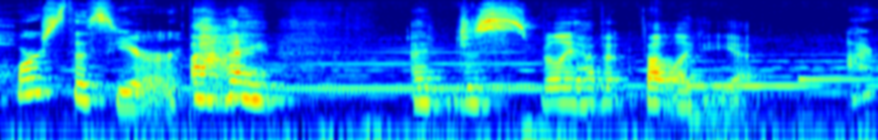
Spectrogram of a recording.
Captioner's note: chuckles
